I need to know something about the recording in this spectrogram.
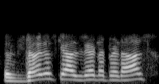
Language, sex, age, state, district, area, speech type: Kashmiri, male, 45-60, Jammu and Kashmir, Baramulla, rural, conversation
